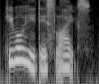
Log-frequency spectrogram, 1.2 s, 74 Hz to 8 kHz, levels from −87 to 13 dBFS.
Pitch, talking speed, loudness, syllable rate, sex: 220 Hz, 145 wpm, -17 LUFS, 5.9 syllables/s, female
